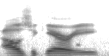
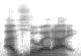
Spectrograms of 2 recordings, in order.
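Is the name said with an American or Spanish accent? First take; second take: American; Spanish. First: It is said with an American accent. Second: It is said with a Spanish accent. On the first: It is simplified so people can manage it. "I Americanize it for people" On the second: This is the true, original pronunciation. "If you're gonna really say it, you know, como un gallego"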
